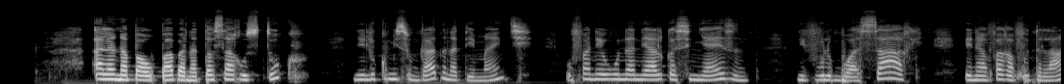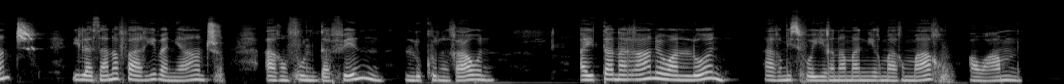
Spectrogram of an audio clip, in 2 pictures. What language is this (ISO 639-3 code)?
mlg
